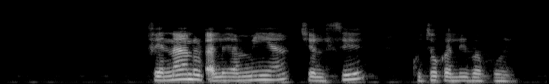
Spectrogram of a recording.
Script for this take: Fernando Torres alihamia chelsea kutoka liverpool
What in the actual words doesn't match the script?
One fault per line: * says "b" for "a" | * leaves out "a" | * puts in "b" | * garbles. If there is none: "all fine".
* leaves out "Torres"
